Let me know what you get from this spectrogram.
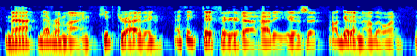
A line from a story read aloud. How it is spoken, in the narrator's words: laughs Lance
